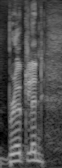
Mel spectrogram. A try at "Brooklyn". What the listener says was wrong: You keep saying Brooklyn. You keep saying Brooklyn. Brooklyn. Brooklyn. You're saying it with a D in the end.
